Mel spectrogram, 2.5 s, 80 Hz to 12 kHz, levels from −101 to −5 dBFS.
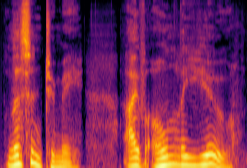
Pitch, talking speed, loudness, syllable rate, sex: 140 Hz, 145 wpm, -16 LUFS, 4.9 syllables/s, male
